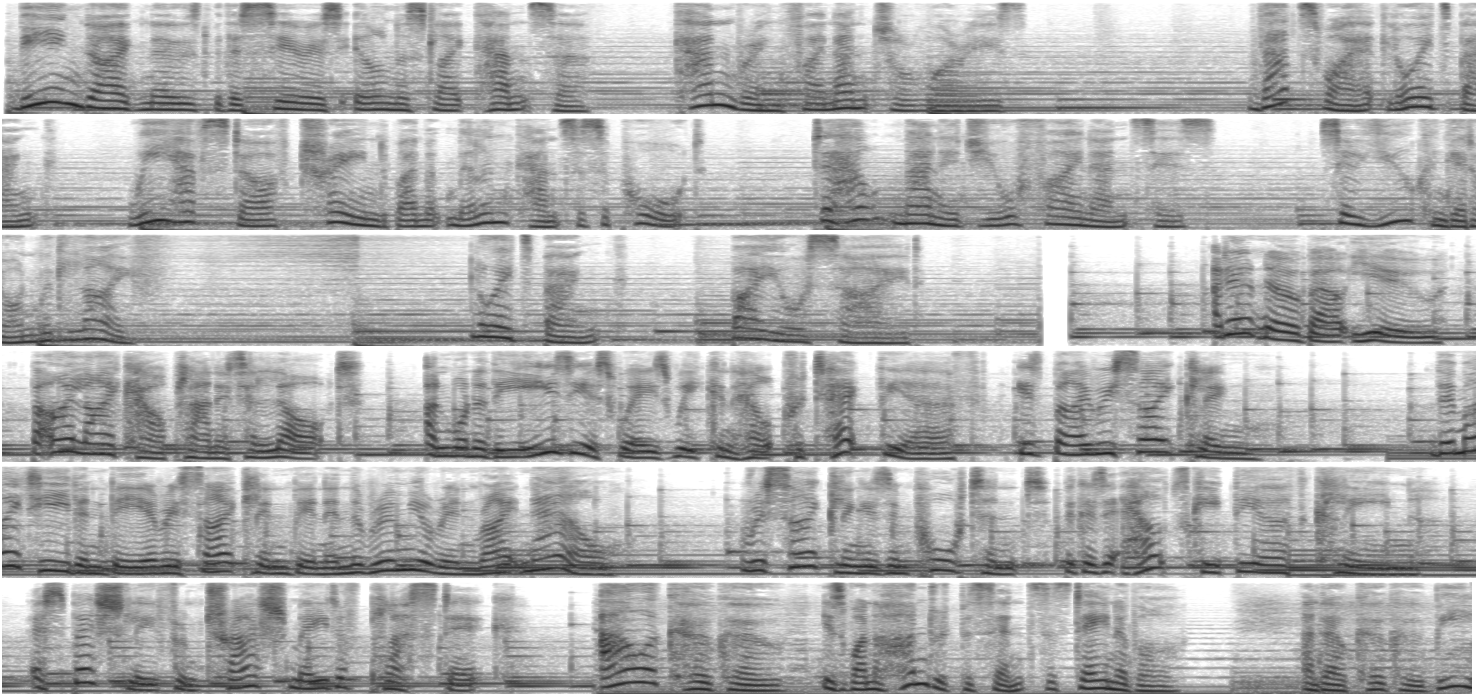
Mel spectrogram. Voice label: Narrative, I can be the warm, friendly, believable guy next door; Prudential Insurance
